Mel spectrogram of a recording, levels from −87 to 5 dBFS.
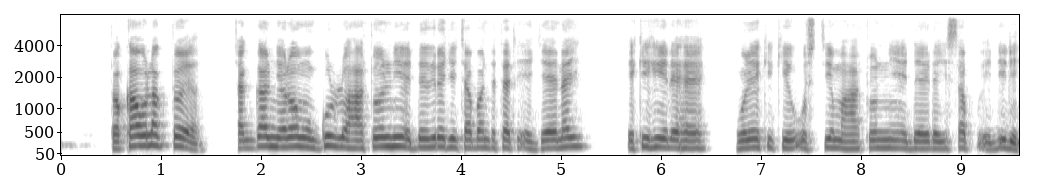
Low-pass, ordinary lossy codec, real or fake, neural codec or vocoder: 7.2 kHz; MP3, 64 kbps; fake; vocoder, 44.1 kHz, 80 mel bands, Vocos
